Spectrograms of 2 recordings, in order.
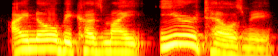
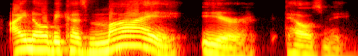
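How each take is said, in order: First: The word my is not stressed. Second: The stress falls on the word my.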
